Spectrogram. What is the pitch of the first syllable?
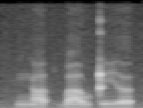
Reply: low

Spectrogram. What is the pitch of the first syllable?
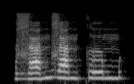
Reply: rising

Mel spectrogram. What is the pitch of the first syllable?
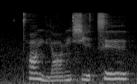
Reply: falling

